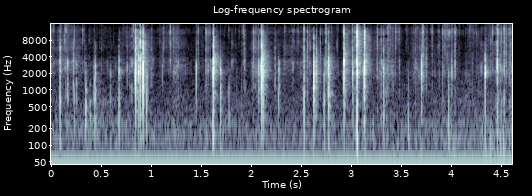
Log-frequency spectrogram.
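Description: A small green laminated plastic-foil tea bag packet, held flat in the hand, is scratched and rubbed with the thumb and fingernails. It makes a quick, irregular series of crisp, bright crinkles and scratchy ticks, with a few louder crackles standing out. The sound is dry and high-pitched, with almost no low end and no ring after each sound.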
